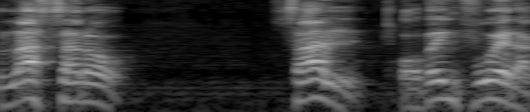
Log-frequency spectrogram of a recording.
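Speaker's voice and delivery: slow, masterful, powerful commanding voice. Quoting Jesus calling Lazarus out of the tomb: Jesus's commanding voice. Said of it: "con voz de autoridad magistral".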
